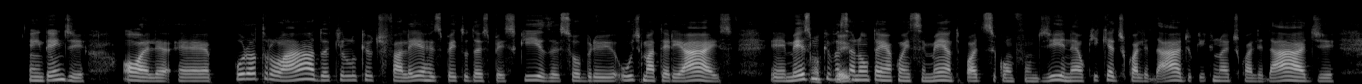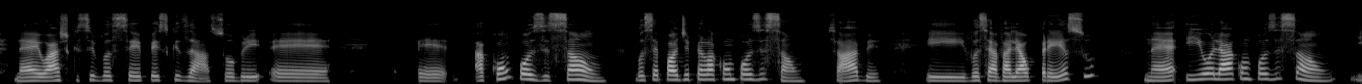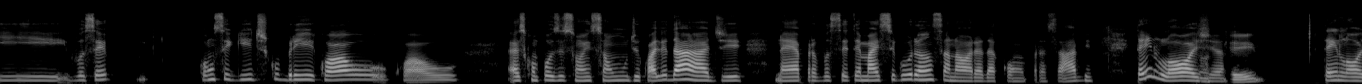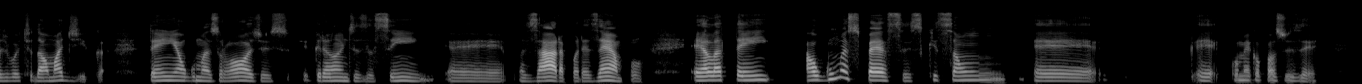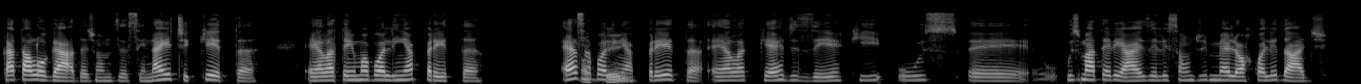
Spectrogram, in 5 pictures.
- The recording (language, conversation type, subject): Portuguese, advice, Como posso comparar a qualidade e o preço antes de comprar?
- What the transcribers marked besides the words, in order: tapping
